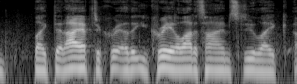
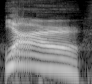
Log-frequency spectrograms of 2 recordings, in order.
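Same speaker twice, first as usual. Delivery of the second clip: pirate Yar, a touch louder; half-hearted pirate grunt; mock pirate; 4 dB louder than usual. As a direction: growl Yar like a pirate, playfully.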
